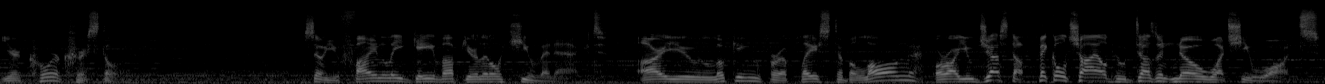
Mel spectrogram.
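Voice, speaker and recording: A gloating male video game villain, taking his time over each mocking phrase. His delivery swings widely from low drawl to shouted threats, with faint music behind. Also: big pitch swings, a little slow. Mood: mocking menace. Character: menacing sneering male villain, theatrical and gloating. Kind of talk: dramatic video game voice acting.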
